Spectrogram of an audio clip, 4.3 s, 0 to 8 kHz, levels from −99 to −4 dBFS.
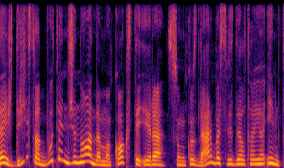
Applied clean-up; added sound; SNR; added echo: none; none; none; none.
